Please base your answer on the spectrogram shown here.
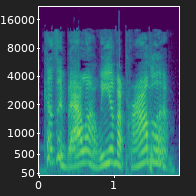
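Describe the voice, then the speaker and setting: A perky young girl from a horror game, acted out by a woman. The voice is fairly high and lively, chatty and playful, with music underneath. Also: normal speed, breathy edge, heavily acted. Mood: urgent, chatty. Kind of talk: performed visual novel reading.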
